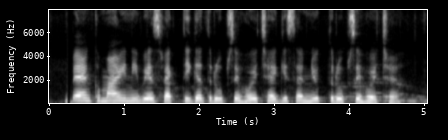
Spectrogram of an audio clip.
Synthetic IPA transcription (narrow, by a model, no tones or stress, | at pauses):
bɛ̃ːŋkmaːinɪʋeːsʋjək̚t̪ɪɡət̪ɾuːpseɦoːet͡ʃʰɛkisɐ̃njʊk̚t̪ɾuːpseɦoːet͡ʃʰɛ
